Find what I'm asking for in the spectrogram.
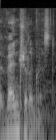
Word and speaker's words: ventriloquist: Yeah, the ventriloquist. – Is that what it is? It's not Van, it's Ven? – It's Ven. Not Van. – V-E-N.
